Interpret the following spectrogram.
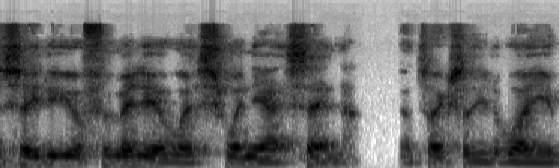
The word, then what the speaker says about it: Sun Yat-sen: I'm glad to see that you're familiar with Sun Yat-sen. That's actually the way you pronounce it, and you know, people don't know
